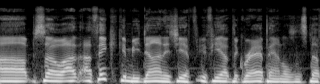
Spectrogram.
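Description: Very fast speech in a dark, mellow tone, with ordinary pitch variation and a dry, close sound with no echo. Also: man. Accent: Texan. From Texas. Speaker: podcast host. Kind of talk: casual chat.

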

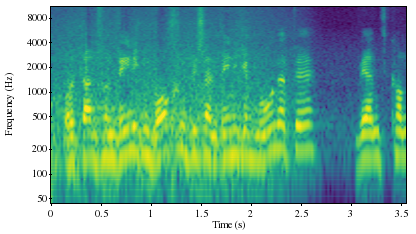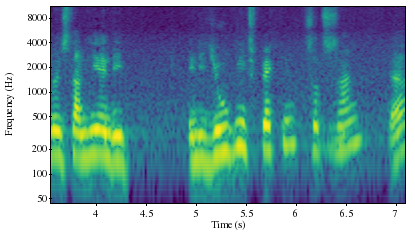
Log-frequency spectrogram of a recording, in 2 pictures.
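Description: A man talks at a fairly quick pace in a high voice with ordinary pitch variation. Noticeable background noise runs underneath. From Upper Austria. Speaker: aquaponics farm owner. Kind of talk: interview on a farm tour. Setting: on site in a greenhouse. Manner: halting, many fillers.

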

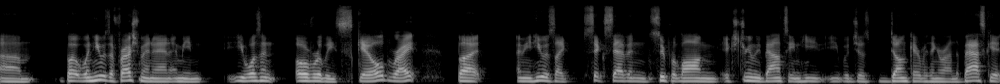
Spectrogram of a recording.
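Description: In a very clean recording with a silent background, a man with an unremarkable speaking voice talks at a fairly quick pace, his pitch fairly high. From Southern California. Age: 30s. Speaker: basketball podcast co-host. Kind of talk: casual chat.

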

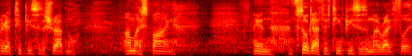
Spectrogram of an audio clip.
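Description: A man speaks in a monotone, flat intonation with long, frequent pauses. Noticeable background noise runs underneath. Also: medium pitch for a man, moderate pace. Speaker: military officer. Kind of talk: testimony.

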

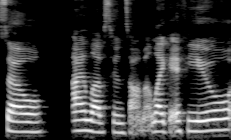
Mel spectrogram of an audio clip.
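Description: A woman's medium-pitched voice in a very clean recording with a silent background. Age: 20s. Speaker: podcast host and content creator. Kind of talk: solo Q&A monologue. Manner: animated.

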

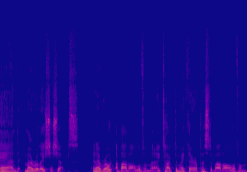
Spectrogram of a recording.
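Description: With an American accent and a dark, mellow tone, a man speaks at a fairly quick pace on a very clean recording with a silent background. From Ohio, US Midwest. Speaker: author and leadership coach. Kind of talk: casual chat.

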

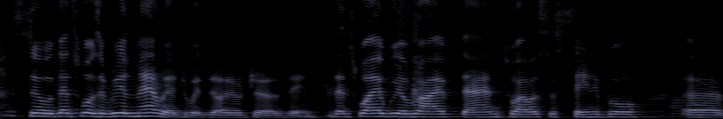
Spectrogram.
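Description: A woman with an Italian accent at a medium pitch, fairly slow pace and fairly even intonation. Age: old. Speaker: fashion designer. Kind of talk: interview. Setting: designer's showroom.

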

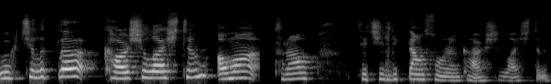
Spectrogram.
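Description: In a very clean recording with a silent background, a woman speaks very slowly in a high voice with very wide pitch swings. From Turkey. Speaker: political science academic. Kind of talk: podcast interview.

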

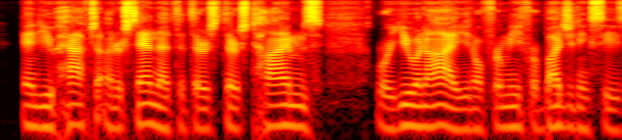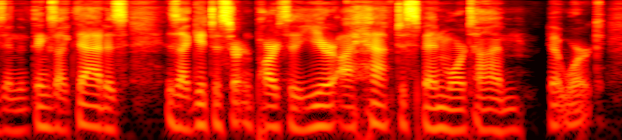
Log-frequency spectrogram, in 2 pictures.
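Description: A man with an American accent talks very fast in a fairly low voice and a flat monotone, recorded very cleanly against total silence. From rural north-central Montana. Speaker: podcast co-host. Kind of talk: casual chat.

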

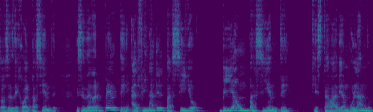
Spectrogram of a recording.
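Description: A man with a fairly high pitch and a dark, mellow tone speaks at a fairly slow pace, somewhat breathy, with ordinary pitch variation and very even loudness. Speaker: podcast host. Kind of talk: casual chat, interview.

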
